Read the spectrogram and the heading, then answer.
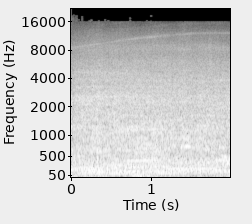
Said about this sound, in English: Over the course of our hour-long interview, those kids were forced to evacuate the street 8 times before a trash truck came barreling down the narrow street.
